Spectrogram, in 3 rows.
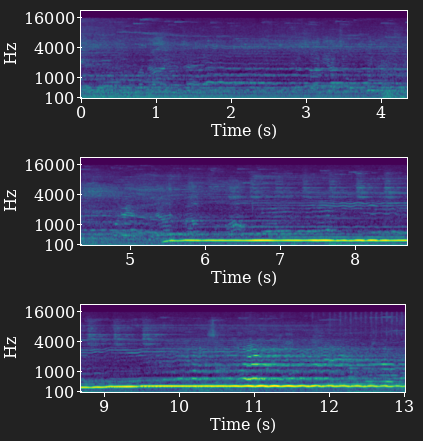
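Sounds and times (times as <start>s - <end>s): low sustained bass: 5.4s - 13.0s
held melody note: 5.6s - 13.0s.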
